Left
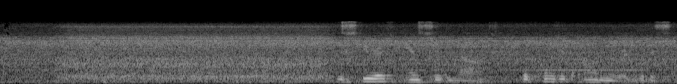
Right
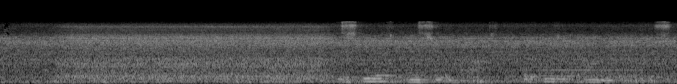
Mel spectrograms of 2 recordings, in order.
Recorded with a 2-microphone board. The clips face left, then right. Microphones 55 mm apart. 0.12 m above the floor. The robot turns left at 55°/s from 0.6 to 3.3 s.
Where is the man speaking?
45° left (ahead or behind), 2.5 m.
